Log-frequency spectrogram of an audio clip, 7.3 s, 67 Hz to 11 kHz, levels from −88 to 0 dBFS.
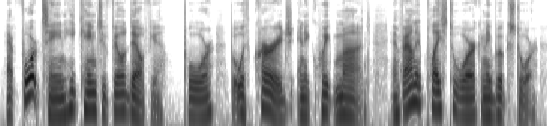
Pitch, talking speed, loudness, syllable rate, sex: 120 Hz, 190 wpm, -22 LUFS, 5.0 syllables/s, male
